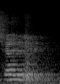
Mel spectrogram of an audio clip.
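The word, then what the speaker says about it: 차렷: Pronunciation is Chariot.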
